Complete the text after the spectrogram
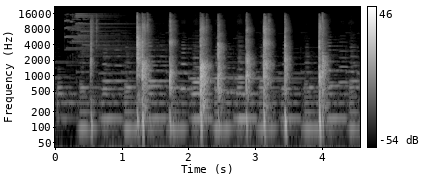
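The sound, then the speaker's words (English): A short round of applause for the Dungeon Master: about eight sharp hand claps in an uneven rhythm, ringing out over a steady, sustained musical tone in the background. “I mean, I think he deserves a round of applause for it.”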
